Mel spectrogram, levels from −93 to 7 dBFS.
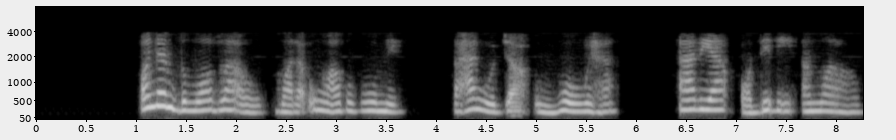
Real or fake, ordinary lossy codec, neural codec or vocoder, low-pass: fake; AAC, 16 kbps; codec, 16 kHz, 0.5 kbps, FunCodec, trained on LibriTTS, 25 frames a second; 7.2 kHz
